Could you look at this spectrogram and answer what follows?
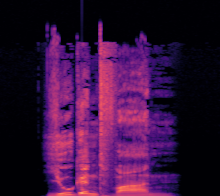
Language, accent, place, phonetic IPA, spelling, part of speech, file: German, Germany, Berlin, [ˈjuːɡn̩tˌvaːn], Jugendwahn, noun, De-Jugendwahn.ogg
- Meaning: obsession with remaining youthful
